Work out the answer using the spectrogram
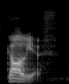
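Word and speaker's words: Gaillimh: Irish-controlled and Irish-majority culture, the name would more accurately be pronounced as Galliaf.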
